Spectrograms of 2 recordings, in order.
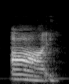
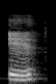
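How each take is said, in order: First: The vowel is said like its letter name. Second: The vowel is said with its short sound. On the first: "then say the long sound" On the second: "say the short sound"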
